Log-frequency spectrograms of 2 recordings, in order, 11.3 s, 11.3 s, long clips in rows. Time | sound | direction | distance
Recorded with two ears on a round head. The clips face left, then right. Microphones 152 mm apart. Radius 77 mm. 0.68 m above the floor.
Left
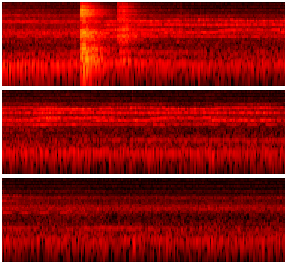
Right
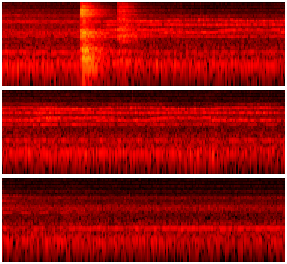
1.0 | a thud | 15° left (ahead or behind) | 1.5 m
